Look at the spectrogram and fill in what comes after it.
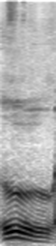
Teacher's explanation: a long U class vowel would be like ooh, as in shoe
